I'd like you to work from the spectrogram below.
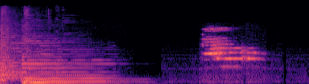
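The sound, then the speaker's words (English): A cat named Hippo meows twice in an apartment: first a long, low, drawn-out yowl that fades away, then after a short pause a brighter, higher-pitched meow. “I, uh, the cat who resides in his apartment.”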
